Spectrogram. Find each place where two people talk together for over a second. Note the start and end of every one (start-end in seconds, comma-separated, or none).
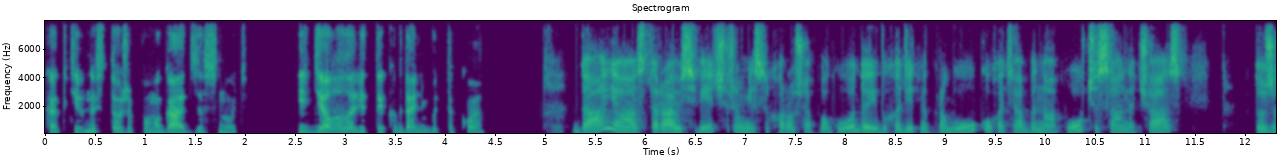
none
